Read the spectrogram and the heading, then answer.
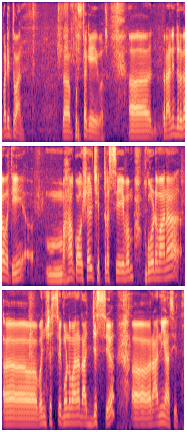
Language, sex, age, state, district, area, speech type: Sanskrit, male, 18-30, Madhya Pradesh, Chhindwara, urban, spontaneous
